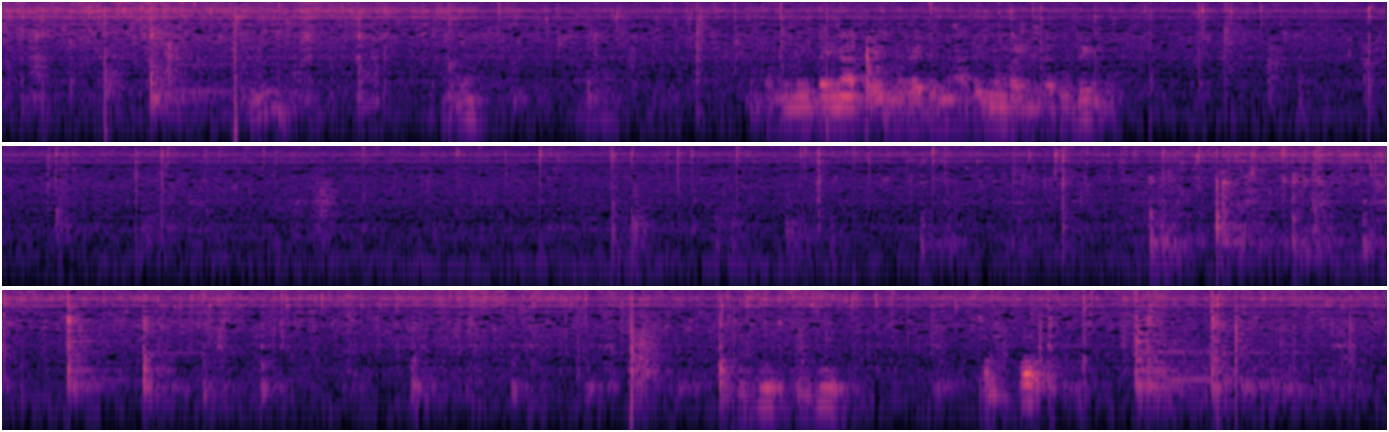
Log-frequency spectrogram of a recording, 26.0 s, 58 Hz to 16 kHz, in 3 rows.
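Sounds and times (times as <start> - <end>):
metal spatula stirring and scraping: 0.0 - 4.1, 14.4 - 25.9
food sizzling in a wok: 0.0 - 25.9.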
